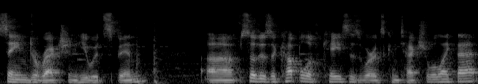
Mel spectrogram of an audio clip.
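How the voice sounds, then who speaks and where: This man has an ordinary speaking voice, fairly low in pitch, talking at a fairly quick pace with ordinary pitch variation. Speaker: game developer and animator. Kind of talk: casual chat.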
